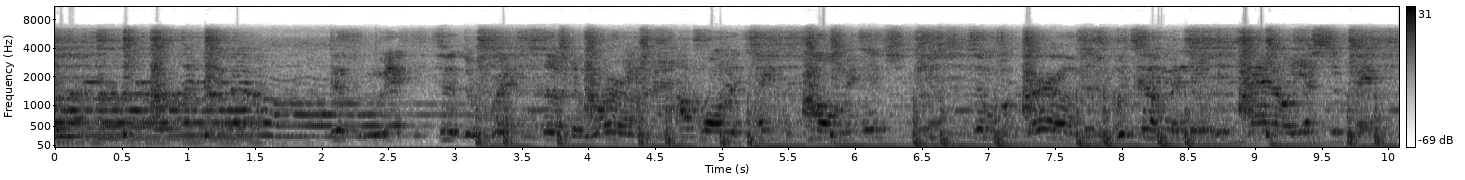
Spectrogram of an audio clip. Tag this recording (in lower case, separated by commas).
music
